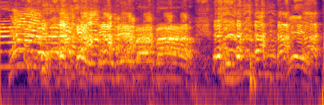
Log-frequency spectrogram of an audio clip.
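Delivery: laughing loud and high. Real, not acted. Cohost laughing at the lioness joke, cracking up. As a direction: crack up through it.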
